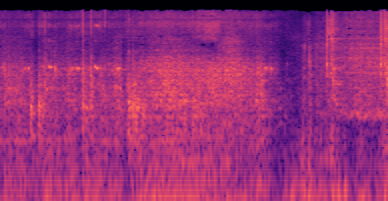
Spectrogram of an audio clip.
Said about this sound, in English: In case of a dead battery, flat tires, Oh, man. Engine trouble.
